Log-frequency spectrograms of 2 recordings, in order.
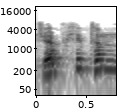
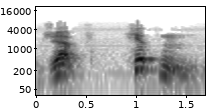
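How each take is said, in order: First: The t sound is fully released with a puff. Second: The tongue stays up, the t sound held. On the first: The speaker calls it wrong. "하면 안 되고" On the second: The speaker calls it right. "혀를 떼지 않은 채 합니다"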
